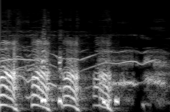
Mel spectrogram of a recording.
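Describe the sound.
A person imitates a turkey gobbling: a quick run of five or so warbling, throaty voiced syllables, fairly loud, trailing off into a softer, higher tail.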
